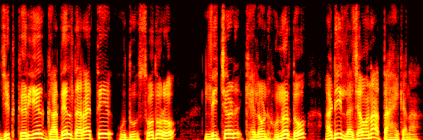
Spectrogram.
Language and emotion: Santali, disgusted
